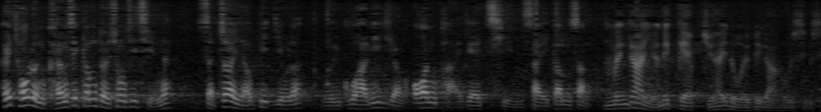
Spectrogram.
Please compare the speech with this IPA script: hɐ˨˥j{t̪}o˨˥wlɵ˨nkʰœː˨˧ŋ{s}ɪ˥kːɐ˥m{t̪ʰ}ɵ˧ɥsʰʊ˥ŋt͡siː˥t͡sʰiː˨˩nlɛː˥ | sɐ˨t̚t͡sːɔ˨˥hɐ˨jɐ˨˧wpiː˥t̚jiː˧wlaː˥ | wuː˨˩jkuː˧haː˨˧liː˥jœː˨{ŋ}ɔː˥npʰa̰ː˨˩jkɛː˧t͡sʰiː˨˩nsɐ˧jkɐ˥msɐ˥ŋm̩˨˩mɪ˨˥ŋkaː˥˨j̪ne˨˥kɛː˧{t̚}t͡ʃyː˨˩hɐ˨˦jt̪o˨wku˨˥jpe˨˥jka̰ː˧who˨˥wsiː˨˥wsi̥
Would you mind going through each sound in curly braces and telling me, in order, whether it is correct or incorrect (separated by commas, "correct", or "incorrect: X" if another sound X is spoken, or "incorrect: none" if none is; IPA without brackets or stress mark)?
incorrect: t̪ʰ, correct, incorrect: t̪, correct, incorrect: p̚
